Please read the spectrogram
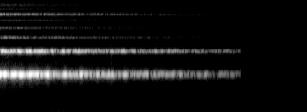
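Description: A single bright, bell-like chime note from a news channel's outro jingle, ringing out and fading away, dying out shortly before the end.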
